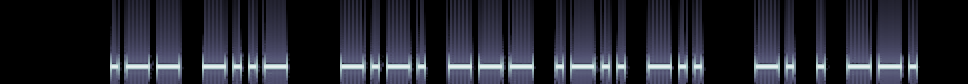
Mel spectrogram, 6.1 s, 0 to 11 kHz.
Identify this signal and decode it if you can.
Morse code, heard as a keyed tone, about 33 wpm, 700 Hz. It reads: WX COLD NEG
